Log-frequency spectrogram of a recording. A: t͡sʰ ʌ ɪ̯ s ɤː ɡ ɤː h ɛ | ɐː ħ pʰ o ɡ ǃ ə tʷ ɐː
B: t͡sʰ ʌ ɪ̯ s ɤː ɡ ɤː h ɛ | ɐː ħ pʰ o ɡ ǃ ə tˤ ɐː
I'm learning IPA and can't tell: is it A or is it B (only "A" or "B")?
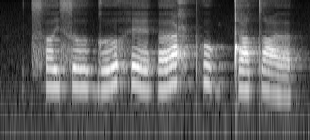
B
